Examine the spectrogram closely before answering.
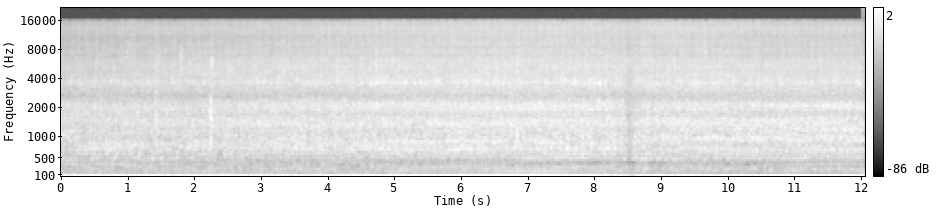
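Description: Heavy-duty diesel truck engine running steadily at low speed, a deep, even drone with a brief dip about two-thirds of the way through.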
